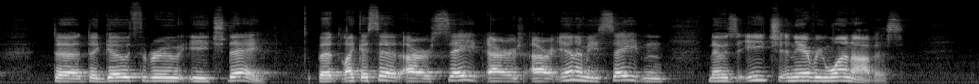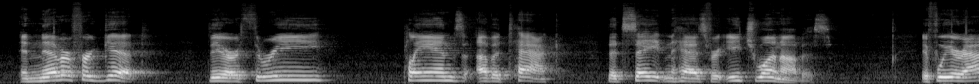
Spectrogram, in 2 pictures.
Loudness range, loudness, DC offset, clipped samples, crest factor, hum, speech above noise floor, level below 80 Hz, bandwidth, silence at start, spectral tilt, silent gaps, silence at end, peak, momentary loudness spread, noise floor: 3 LU; -14 LUFS; under 0.1%; under 0.1%; 14 dB; none; 38 dB; -62 dBFS; 14 kHz; 0.55 s; -5.5 dB/octave; none; 0 s; 0 dBFS; 11 LU; -52 dBFS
